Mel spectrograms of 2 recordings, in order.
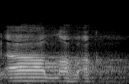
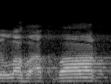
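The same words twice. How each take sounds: First: The opening vowel of Allah is drawn out. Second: The vowel after the b is drawn out. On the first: "يمد الهمزة فيقول الله أكبر" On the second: "يمد الباء فيقول الله أكبر"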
